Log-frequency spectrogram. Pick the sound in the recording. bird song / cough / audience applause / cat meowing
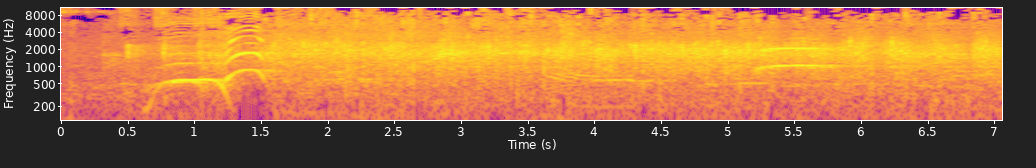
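audience applause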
